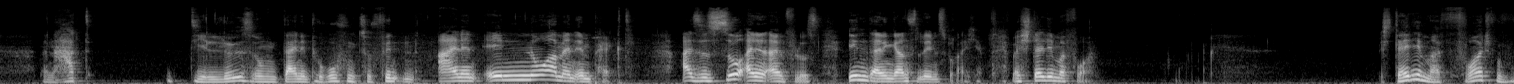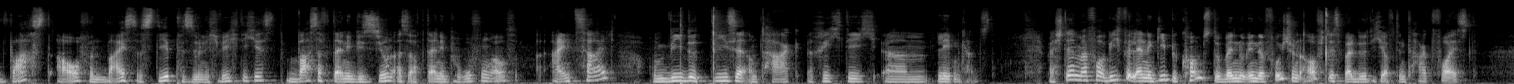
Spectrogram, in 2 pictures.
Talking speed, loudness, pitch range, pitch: 160 wpm, -18 LUFS, 120-165 Hz, 135 Hz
